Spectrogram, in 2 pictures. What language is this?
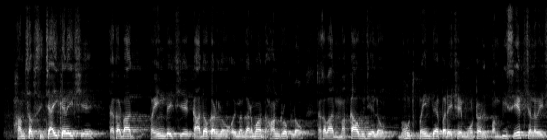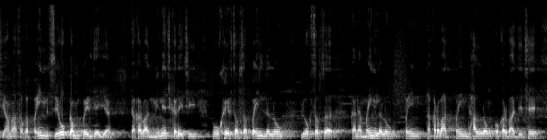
Maithili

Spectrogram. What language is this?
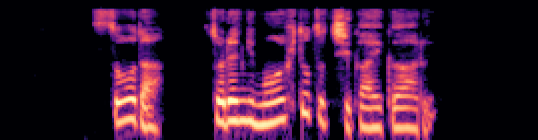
Japanese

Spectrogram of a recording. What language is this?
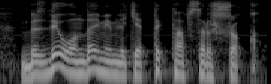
Kazakh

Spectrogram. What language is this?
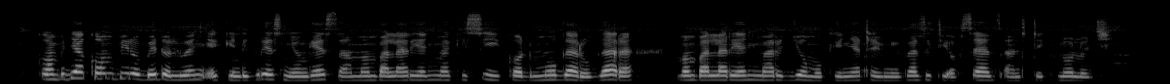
Luo (Kenya and Tanzania)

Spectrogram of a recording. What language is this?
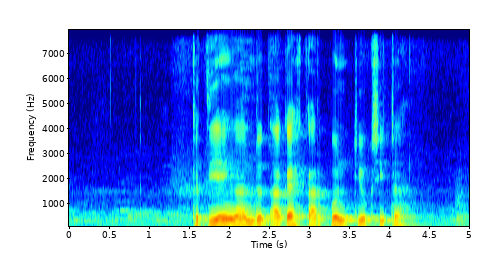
Javanese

